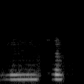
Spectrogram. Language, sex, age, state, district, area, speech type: Bengali, female, 18-30, West Bengal, Purba Medinipur, rural, conversation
